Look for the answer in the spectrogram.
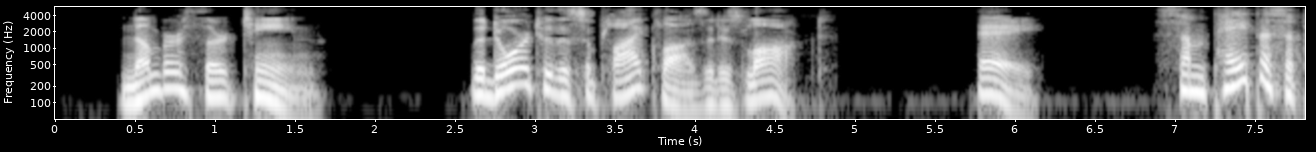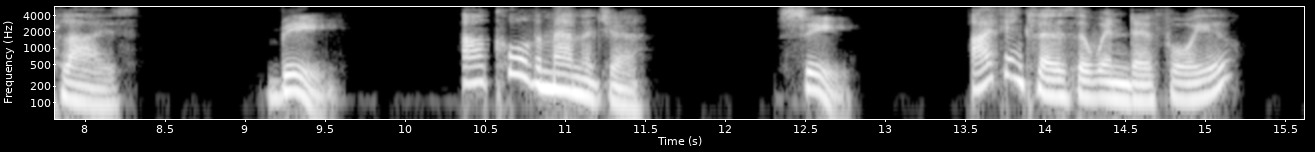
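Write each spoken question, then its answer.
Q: The door to the supply closet is locked.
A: B: I'll call the manager.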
